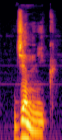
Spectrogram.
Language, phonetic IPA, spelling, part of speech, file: Polish, [ˈd͡ʑɛ̇̃ɲːik], dziennik, noun, Pl-dziennik.ogg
